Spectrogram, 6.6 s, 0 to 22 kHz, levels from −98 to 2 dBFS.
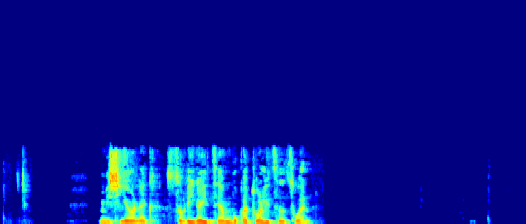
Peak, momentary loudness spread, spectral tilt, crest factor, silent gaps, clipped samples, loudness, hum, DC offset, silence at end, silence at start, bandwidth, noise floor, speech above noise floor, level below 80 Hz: -10 dBFS; 11 LU; -4 dB/octave; 20 dB; none; under 0.1%; -25 LUFS; none; under 0.1%; 2.7 s; 1.25 s; 8 kHz; -77 dBFS; 52 dB; -78 dBFS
